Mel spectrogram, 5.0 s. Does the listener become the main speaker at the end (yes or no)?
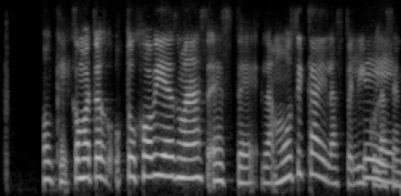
yes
